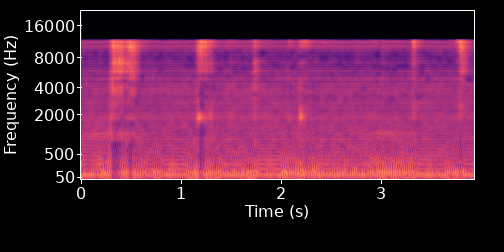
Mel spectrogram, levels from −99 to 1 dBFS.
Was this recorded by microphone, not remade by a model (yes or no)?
no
